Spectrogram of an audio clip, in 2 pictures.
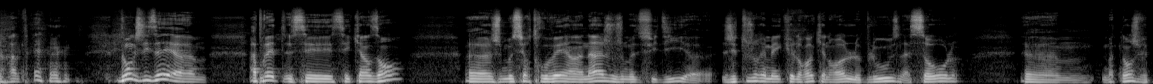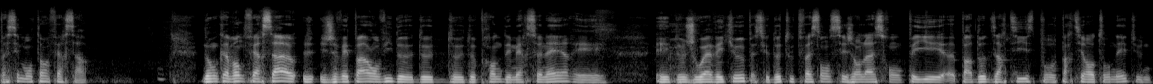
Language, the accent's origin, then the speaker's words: French; Chambéry, Auvergne-Rhône-Alpes, France; moved away; also born or lived in Paris; moi je suis de Chambéry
